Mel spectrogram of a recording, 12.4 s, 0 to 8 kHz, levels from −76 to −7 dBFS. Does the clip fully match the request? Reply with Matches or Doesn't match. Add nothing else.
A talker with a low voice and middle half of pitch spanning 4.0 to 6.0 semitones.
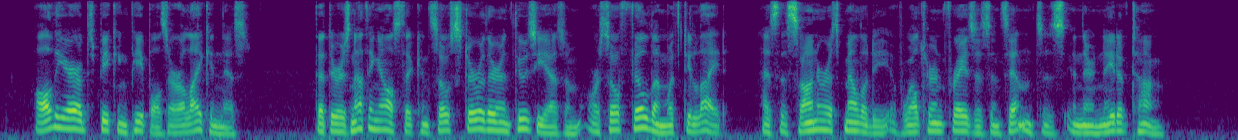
Matches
